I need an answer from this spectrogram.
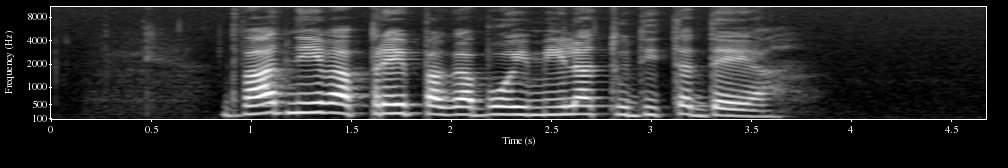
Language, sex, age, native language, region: Slovenian, female, 30-49, Slovenian, Central Slovenia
